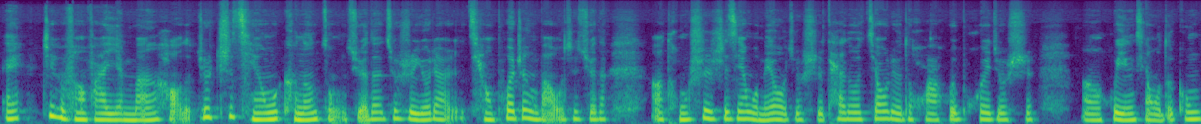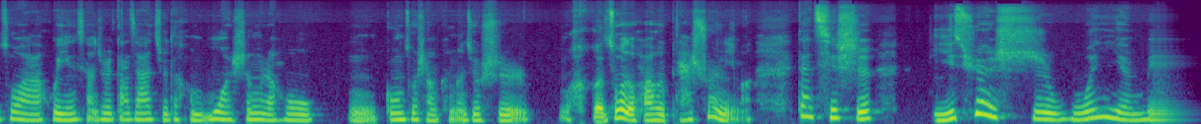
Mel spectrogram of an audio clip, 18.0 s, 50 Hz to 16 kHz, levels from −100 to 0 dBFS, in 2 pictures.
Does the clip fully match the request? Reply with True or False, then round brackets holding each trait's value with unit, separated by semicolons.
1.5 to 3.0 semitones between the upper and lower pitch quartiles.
True (2.4 semitones)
